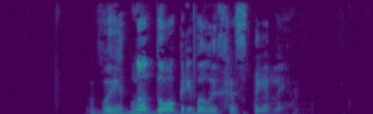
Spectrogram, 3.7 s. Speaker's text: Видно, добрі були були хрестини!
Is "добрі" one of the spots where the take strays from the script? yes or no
no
